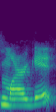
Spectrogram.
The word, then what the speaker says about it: Margaret: It's Margaret. It rhymes with Target.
